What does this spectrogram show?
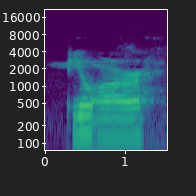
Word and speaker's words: Pordenone: I don't want the fans of that team to see them trying to pronounce their P-O-R-D-E-N-O-N-E.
